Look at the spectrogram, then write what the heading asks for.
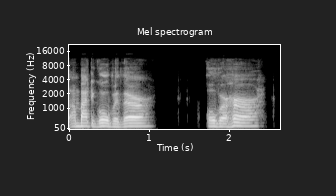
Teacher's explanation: Louisville, Kentucky, those places that's by rivers. You notice they got them accents with what they call the intrusive R, because the Irish used to talk with a lot of hard R's.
